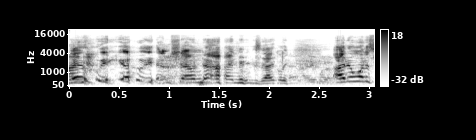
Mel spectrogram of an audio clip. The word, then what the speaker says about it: Yan Xiaonan: I mean, from the last UFC fight that you won against, someone help me pronounce her name. Yan Xiaonan. There we go. Yeah, Xiaonan, exactly.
